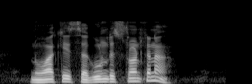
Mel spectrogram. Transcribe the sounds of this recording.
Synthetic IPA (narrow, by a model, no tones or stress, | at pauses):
nuwakesəɡunɾesʈuɾãɳʈ̚kɐna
